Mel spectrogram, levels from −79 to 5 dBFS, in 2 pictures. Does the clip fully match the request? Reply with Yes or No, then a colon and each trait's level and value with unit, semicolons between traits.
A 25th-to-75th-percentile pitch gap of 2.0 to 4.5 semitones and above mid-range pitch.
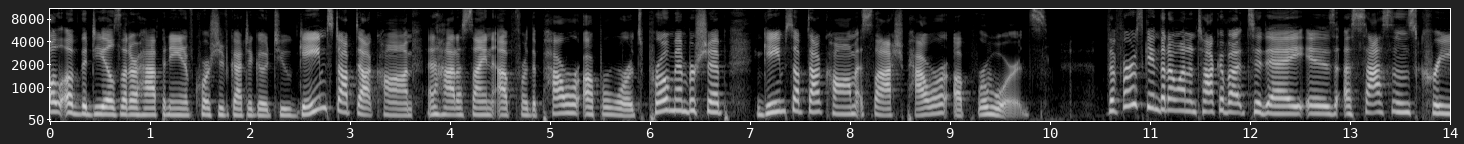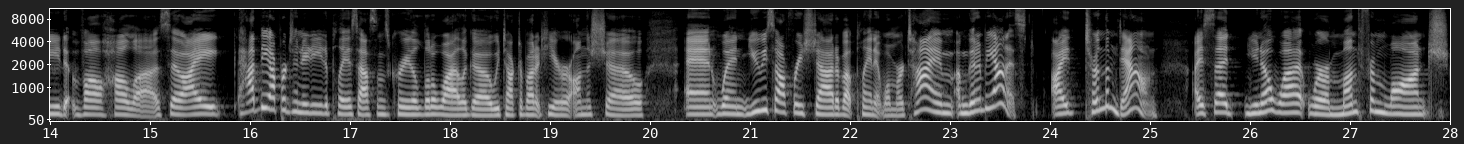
No: average, 5.1 semitones; high, 220 Hz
